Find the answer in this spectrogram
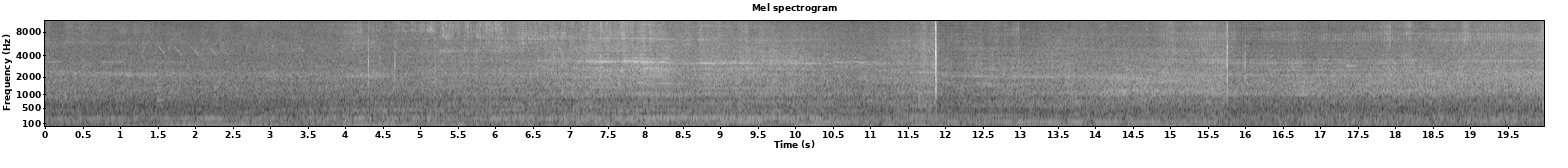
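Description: Suzuki Swift Dzire sedan's engine running at low speed as the car moves slowly over a dirt ground, a low hum that swells and fades. Two sharp clicks come in the second half.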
